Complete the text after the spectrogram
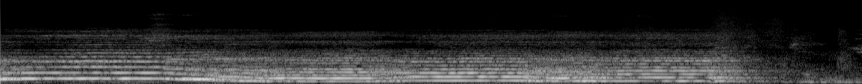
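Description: A man chants a long, drawn-out melodic call in a loud, echoing room.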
